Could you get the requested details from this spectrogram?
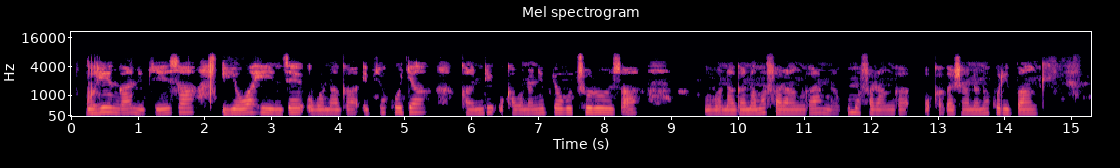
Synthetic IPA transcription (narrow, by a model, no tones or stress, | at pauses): ɡuhiːŋɡanibjiːzaijo̞wahiːnze̞ʔuβo̞naɡaibjo̞kuɾɟakaːndiʔukʰaβo̞nanibjo̞ɡut͡ʃuɾuːza̰ | uβo̞naɡanamafaɾaːŋɡanaɡɡwumafaɾaːŋɡa | uka̰ɡaʒanano̞kuɾibaːŋki̥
